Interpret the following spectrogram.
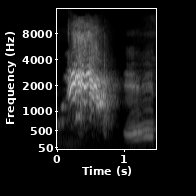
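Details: Domestic cat giving a loud, strained meow that rises then falls, followed by a short lower voiced sound, with a person speaking Turkish just before and after.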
